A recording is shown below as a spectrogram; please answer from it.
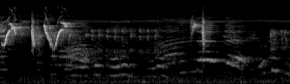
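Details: Oriental magpie-robin singing vigorously in the morning: two sharp, high whistled swoops dipping and rising in quick succession, a quieter warbled stretch, then one more bright note near the end.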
